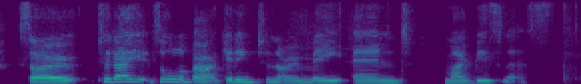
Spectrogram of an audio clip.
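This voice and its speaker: A woman with an Australian accent, a medium pitch, lively intonation, and a moderate pace. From Australia, New South Wales. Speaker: dog trainer. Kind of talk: business presentation.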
